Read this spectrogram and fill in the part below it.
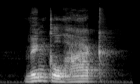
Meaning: try square; or, generally, any kind of square used by masons and carpenters to measure right angles, such as a steel square or a carpenter's square
- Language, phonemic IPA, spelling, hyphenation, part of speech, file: Dutch, /ˈʋɪŋ.kəlˌɦaːk/, winkelhaak, win‧kel‧haak, noun, Nl-winkelhaak.ogg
